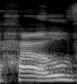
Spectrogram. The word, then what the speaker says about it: halve: When an attacker that you can see hits you with an attack, you can use your reaction to halve the attack's damage against you. – That's pretty nice. – Is halve spelled like salve? – Yeah. – Okay. – Yeah, it's also pronounced like salve.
